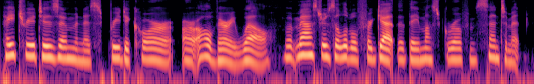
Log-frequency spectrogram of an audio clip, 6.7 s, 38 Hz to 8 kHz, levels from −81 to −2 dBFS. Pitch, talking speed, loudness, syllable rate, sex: 185 Hz, 180 wpm, -19 LUFS, 4.7 syllables/s, female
